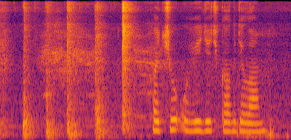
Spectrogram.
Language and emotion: Russian, neutral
